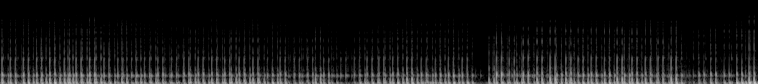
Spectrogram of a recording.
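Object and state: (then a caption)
Plastic food container. A plastic tupperware food container is tapped fast and aggressively in a dense, continuous run of short, dull taps with a low, boomy body and almost no high-frequency content. The tapping pauses briefly near the 4.8-second mark, then resumes and grows slightly louder toward the end.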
